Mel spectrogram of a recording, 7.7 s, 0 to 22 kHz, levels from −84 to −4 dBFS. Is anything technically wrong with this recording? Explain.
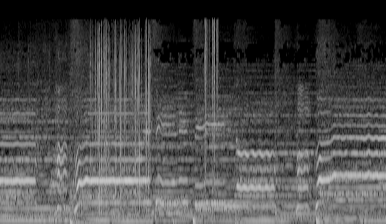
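Yes. Cable scratch noise appears from 1.76 to 3.15 s and again from 4.06 to 4.37 s: dense, uneven scratching, roughly 5 dB below the sound. It is likely a worn connector whose contact resistance jumps as it moves, giving irregular bursts rather than the single sharp tick of a click.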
